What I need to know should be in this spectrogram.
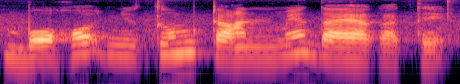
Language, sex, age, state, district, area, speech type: Santali, female, 45-60, West Bengal, Birbhum, rural, read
